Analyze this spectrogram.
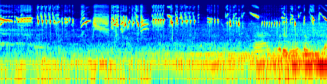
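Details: Red-fronted serins (Serinus pusillus), one bird versus five singing, give a fast, high, jingling twitter of thin rising and falling notes with scratchy trills, several birds at once, over a faint low hum.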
